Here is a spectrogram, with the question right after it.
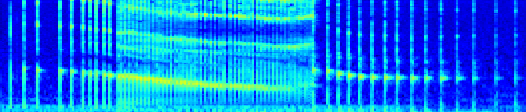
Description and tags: The wonderful sound made by running a finger along a comb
